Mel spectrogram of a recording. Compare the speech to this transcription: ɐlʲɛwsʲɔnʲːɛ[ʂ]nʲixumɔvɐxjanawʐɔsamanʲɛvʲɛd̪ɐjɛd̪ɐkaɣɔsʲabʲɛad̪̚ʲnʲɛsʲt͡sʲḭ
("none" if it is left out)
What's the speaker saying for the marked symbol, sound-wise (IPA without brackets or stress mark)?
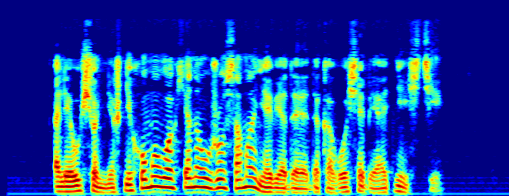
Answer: ʂ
